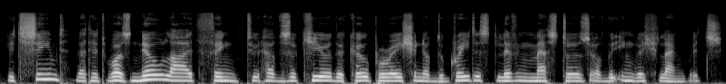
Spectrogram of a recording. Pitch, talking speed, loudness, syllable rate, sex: 170 Hz, 180 wpm, -16 LUFS, 4.8 syllables/s, male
